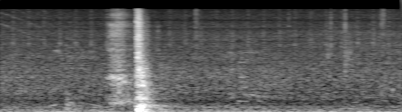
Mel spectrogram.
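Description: Steady low outdoor rumble with one short, loud exclamation from a man about a second and a half in.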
